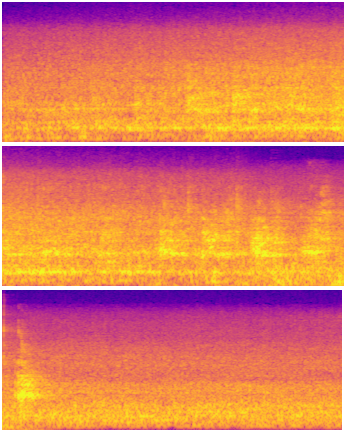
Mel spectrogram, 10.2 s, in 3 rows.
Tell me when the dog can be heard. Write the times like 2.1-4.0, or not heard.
1.8-7.2.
